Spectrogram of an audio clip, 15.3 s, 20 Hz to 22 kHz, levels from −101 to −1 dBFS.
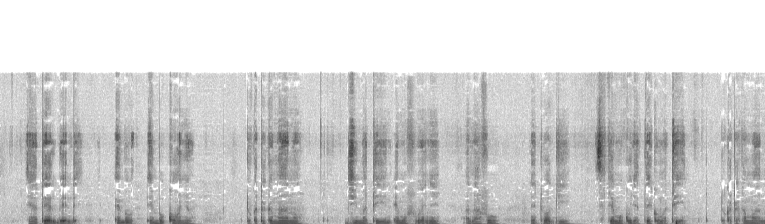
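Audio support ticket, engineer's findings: Throughout: gritty, metallic sibilance in the speech, with the top band disconnected from lower harmonics and nothing above 14.9 kHz. Likely HE-AAC compression; synthetic replicated treble, unlike a plain low-pass, fits about 20 kbps.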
